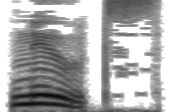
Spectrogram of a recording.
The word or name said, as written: newts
